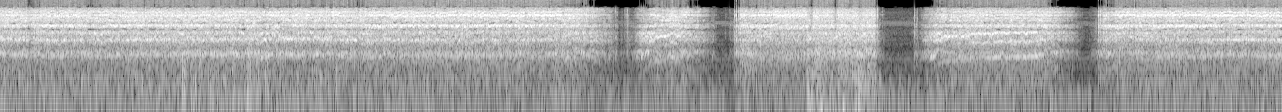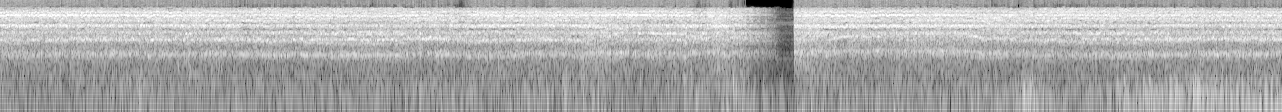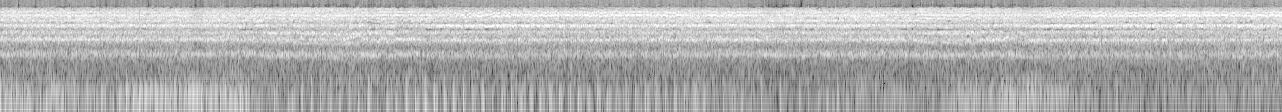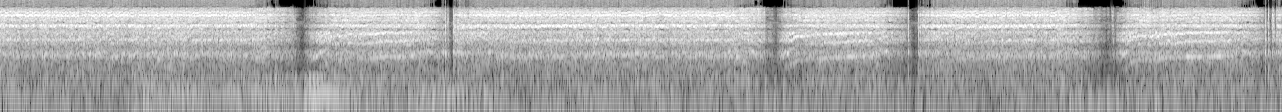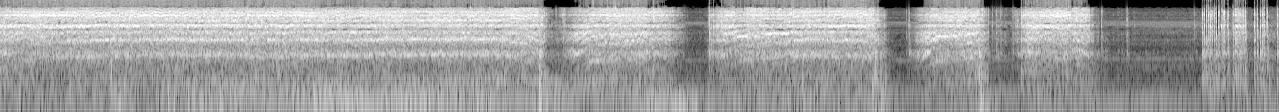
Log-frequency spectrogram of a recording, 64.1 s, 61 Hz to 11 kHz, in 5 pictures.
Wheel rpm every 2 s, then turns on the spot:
220, 230, 200, 70, 130, 140, 220, 230, 220, 220, 170, 250, 220, 230, 220, 210, 230, 230, 220, 210, 150, 140, 200, 120, 130, 130, 220, 230, 150, 130, 90, 30.
50-52 62-64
